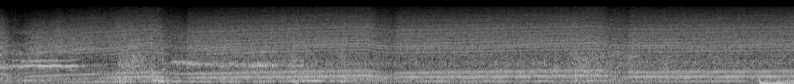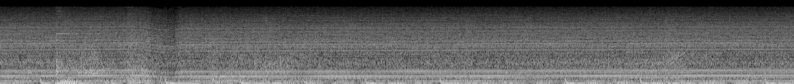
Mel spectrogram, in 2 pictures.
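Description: A motorcycle engine roars and revs up through the gears.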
